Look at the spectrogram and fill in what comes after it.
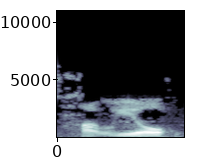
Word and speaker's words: halal: You have a lot of exposure now with the halal market, properly pronounced halal, okay, exposure.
